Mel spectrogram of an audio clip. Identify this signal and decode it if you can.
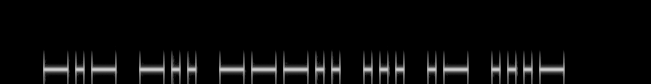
Morse code, heard as a keyed tone, about 15 wpm, 700 Hz. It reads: KD8SAV
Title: Call Signs Repeated 2x - 15wpm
